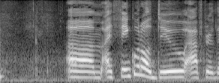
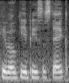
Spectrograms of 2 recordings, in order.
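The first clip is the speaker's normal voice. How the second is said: ordinary talk, nothing marked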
